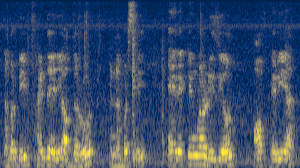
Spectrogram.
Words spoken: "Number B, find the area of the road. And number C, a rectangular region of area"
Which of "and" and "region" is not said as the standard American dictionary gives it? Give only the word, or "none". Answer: region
